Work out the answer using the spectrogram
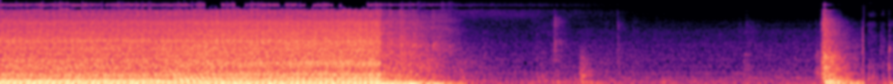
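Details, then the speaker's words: Chevy Nova rebuilt engine just after start-up: even idle with a quick, regular top-end tick about four per second until shutdown; a loose rocker arm, gone after tightening and readjusting. "okay so I did hear a little bit of a noise when I fired this thing up and I found it that rocker's loose so I want to tighten that up readjust it and should be good to go I hope"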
